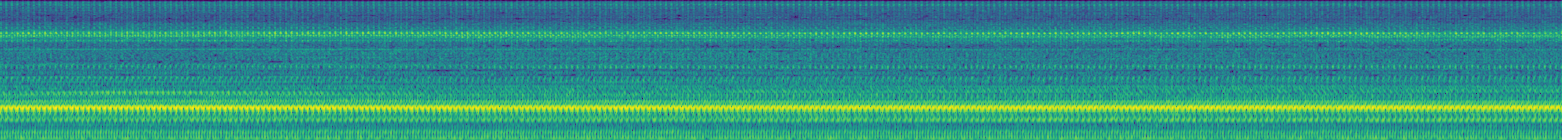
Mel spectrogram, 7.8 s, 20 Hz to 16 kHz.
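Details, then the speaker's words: GSPSCN dual-cylinder 12V tire inflator inflating a load range E BFGoodrich KO2 truck tire from 0 to about 40 PSI: an even motor hum with a steady mid-pitched tone and a light rapid pulse, quieter than expected, no knocks or rattles; running normally. "i really thought it'd be a lot louder it is this is a dual piston it's slowly going up everything's cool right now"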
